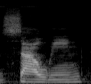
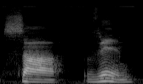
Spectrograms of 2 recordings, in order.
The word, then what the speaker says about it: Samhain: just sounds better and Sam pain actually has other pronunciations at as Todd said salween that's also got was i guess be considered saw vin which i guess in some places the w and the v are kind of the same thing so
